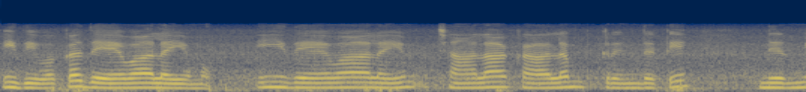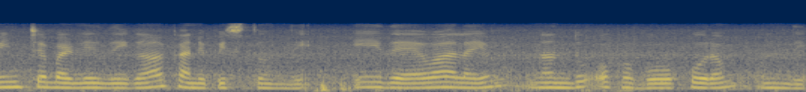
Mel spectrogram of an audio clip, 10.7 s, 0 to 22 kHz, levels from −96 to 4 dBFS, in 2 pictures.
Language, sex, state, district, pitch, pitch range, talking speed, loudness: Telugu, male, Andhra Pradesh, Srikakulam, 205 Hz, 195-220 Hz, 90 wpm, -17 LUFS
